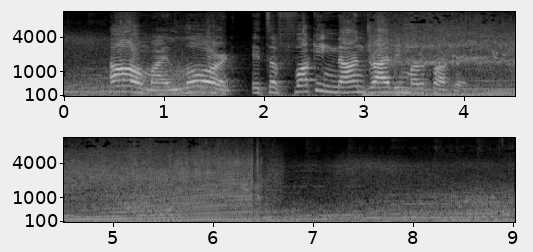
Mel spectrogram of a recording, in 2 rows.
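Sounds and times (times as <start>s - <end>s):
speech: 0.4s - 4.3s
Ford Mustang California Special engine roaring during manual gear shift: 3.0s - 9.0s.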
